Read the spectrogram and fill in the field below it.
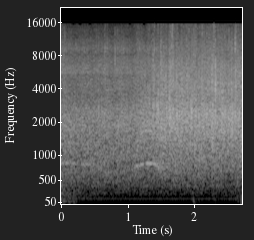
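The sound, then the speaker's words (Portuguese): An audience claps steadily, a dense, crackling wash of many hands that grows slightly louder partway through and keeps going without pause. “pode aplaudir, é muito bom.”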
